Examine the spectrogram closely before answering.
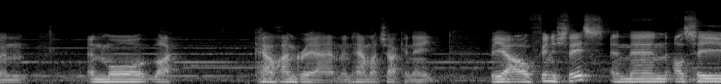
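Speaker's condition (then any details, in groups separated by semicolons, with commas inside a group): No condition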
